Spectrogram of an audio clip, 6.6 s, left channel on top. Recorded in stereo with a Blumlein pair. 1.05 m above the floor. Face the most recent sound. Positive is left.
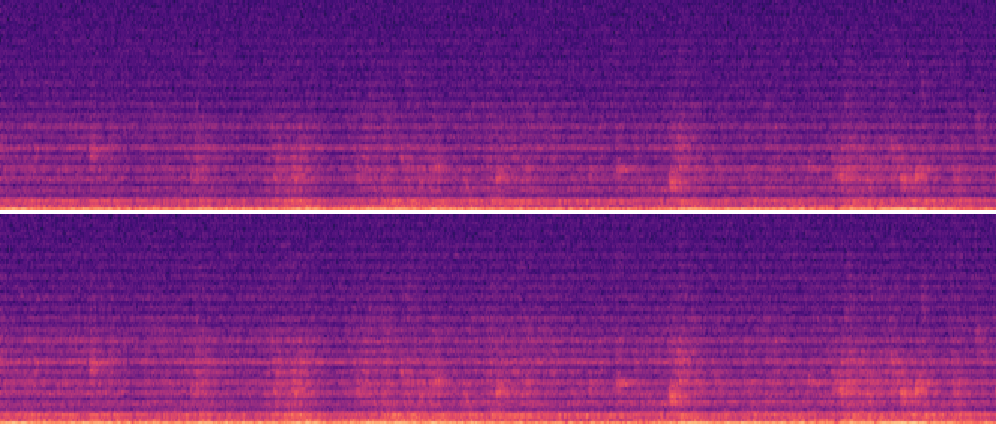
turn(degrees=-10)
